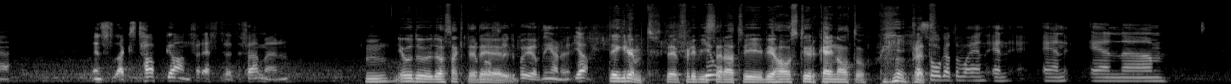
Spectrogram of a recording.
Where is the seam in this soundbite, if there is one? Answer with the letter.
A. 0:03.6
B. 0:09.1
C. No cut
B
